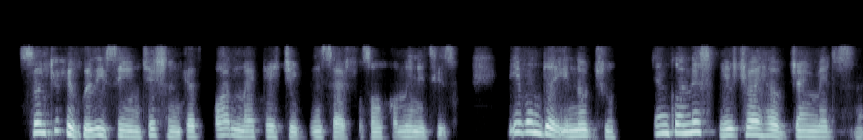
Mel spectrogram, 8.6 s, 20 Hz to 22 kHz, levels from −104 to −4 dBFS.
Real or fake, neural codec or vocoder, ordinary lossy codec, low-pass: fake; codec, 16 kHz, 1.1 kbps, Voila-Tokenizer; none; 5.4 kHz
